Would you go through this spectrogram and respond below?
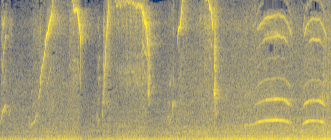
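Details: Baby monkey in an archaeological park, crying while its mother ignores it: shrill, arching squeals that rise and fall, several in quick succession, then shorter harmonic-rich cries near the end over a low background rumble.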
